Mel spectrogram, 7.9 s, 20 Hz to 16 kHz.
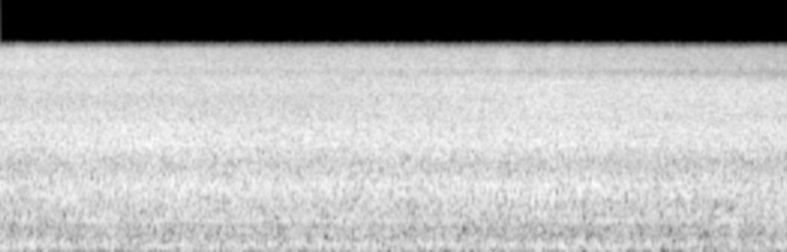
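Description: Tokyu 3000 series electric train running at steady speed, heard from inside the car: a continuous rumble of wheels on rail and running gear, with a faint steady whine from the motors and the Hitachi IGBT inverter drive.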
